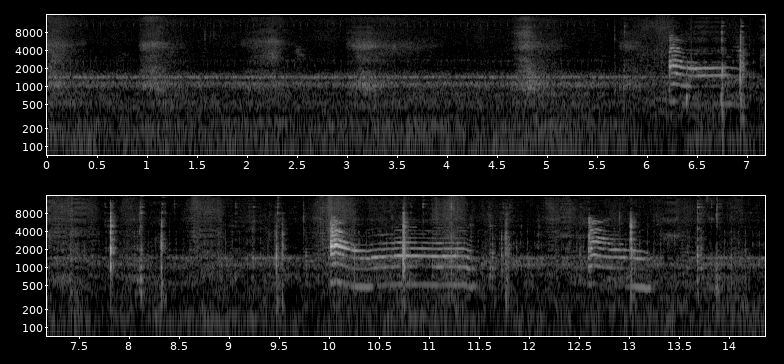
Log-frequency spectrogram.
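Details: Domestic cat meowing while being brushed indoors; several short meows from about six seconds on, each a bright harmonic call with a slight downward bend, one longer meow near ten seconds, with faint brushing rustles between.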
